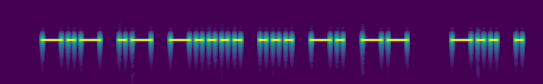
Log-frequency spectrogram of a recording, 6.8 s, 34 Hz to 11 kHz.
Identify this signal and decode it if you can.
Morse code, heard as a keyed tone, about 15 wpm, 700 Hz. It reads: KA6SNM DE
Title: USA Callsign DE Callsign - 6 Characters - 15wpm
